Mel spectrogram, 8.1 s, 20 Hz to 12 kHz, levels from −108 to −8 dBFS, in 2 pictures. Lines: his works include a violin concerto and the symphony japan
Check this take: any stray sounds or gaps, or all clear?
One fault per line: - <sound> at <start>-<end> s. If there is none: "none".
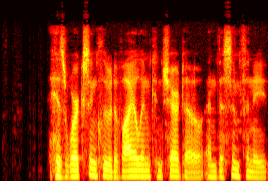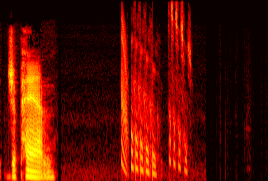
- chirp at 5.8-6.9 s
